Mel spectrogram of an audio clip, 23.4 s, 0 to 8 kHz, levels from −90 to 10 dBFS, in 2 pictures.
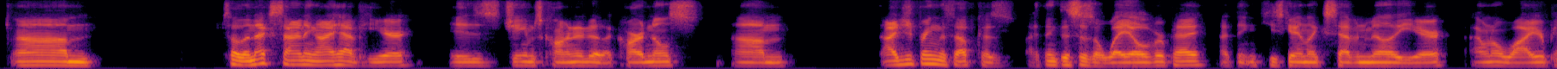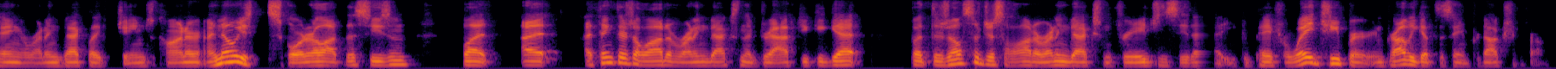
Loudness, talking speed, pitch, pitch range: -26 LUFS, 255 wpm, 110 Hz, 100-125 Hz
